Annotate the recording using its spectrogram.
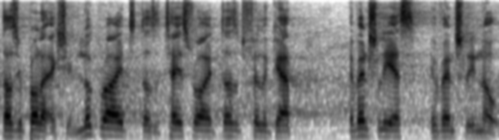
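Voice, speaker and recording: A man speaks with a non-native accent. His pitch sits fairly high for a man. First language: not English. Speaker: drinks industry panelist. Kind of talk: panel talk. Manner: halting, many fillers.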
